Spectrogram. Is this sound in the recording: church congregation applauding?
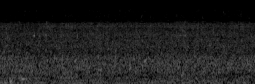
no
